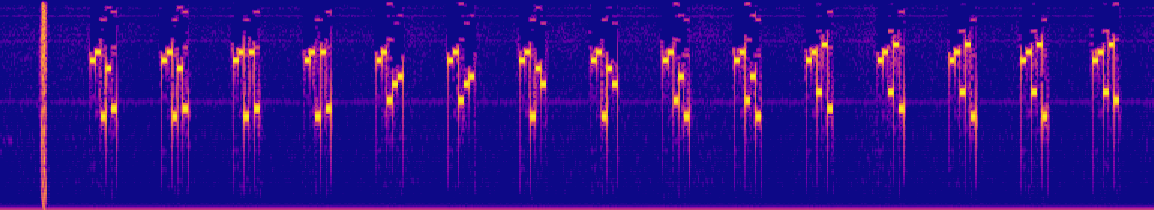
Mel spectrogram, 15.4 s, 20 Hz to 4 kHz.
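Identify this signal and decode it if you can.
Five-tone selective call (ZVEI), heard as quick runs of five tones, tones of about 70 ms. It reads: 89172 89172 89192 89192 89356 89356 89175 89175 89361 89361 89402 89402 89401 89401 89403
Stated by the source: Five-tone ZVEI selective call received by SDR.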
